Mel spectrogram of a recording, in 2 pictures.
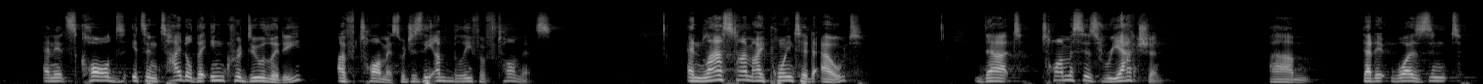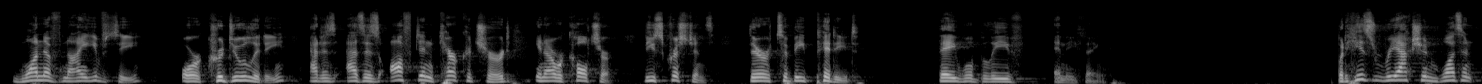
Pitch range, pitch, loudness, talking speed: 135-180 Hz, 155 Hz, -28 LUFS, 115 wpm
